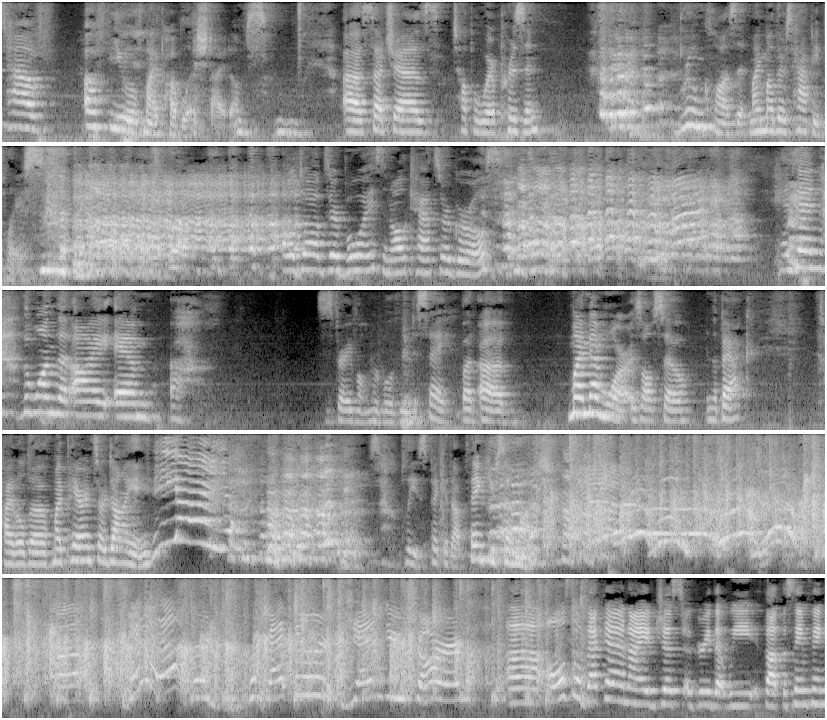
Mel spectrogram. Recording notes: our very first recording in our new home, the Beat Kitchen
